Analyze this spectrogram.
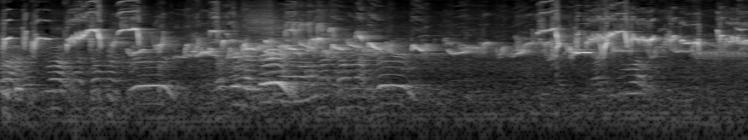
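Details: Greater green leafbird from Kalbar (West Kalimantan), a caged songbird in gacor style: loud, clear whistled slurs rising and falling, interleaved with quick chirps, short rattles and high sharp notes.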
